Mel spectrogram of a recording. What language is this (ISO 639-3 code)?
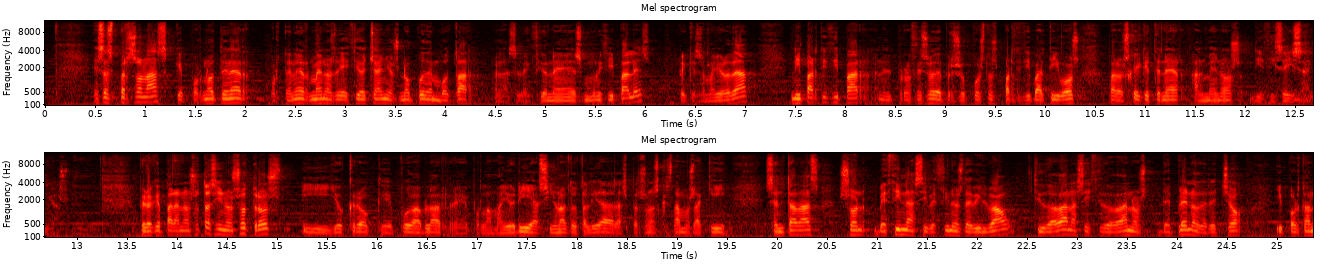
spa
